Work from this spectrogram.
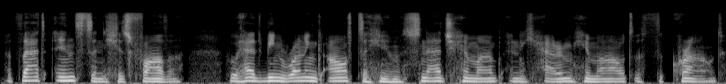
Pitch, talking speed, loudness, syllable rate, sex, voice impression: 140 Hz, 175 wpm, -18 LUFS, 4.2 syllables/s, male, masculine, adult-like, powerful, bright, muffled, raspy, nasal, intellectual, slightly calm, mature, friendly, unique, wild, slightly lively, slightly intense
